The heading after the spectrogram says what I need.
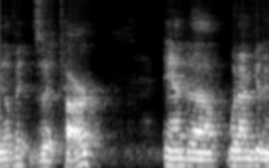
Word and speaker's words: za'atar: make great pita chips like i mentioned with zatar zatar is spelled z a with apostrophe at8r again you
